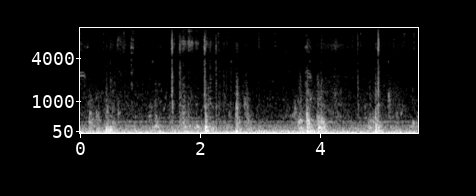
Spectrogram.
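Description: Wind rumbling on the microphone aboard a small boat, with a few sharp knocks and clicks from the boat or fishing gear.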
